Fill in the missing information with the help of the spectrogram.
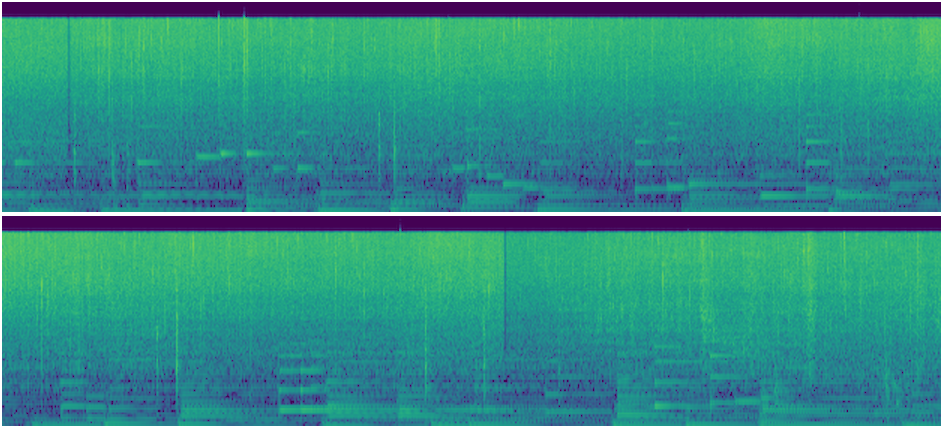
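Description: Sliced mushrooms and onion sizzling as they fry in a pan, with a few clicks of a spatula stirring them. Background music with a moving bass line plays throughout.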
